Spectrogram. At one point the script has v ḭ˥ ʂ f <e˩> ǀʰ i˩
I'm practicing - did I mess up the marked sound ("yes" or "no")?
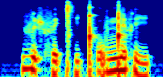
no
